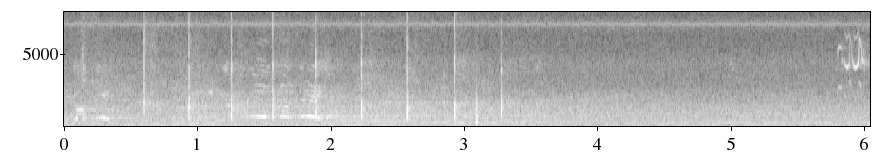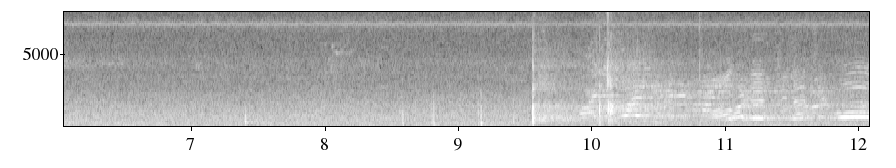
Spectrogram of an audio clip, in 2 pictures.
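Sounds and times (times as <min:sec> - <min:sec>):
open-air background noise: 0:00.0 - 0:12.0
high bird chirp: 0:05.8 - 0:07.2.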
